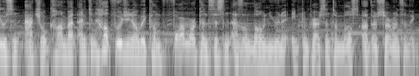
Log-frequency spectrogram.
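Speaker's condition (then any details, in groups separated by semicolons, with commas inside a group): No condition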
